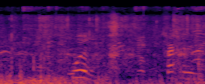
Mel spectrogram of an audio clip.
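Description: A few short voice calls over a low wind rumble on the microphone.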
